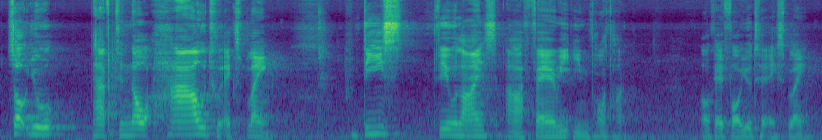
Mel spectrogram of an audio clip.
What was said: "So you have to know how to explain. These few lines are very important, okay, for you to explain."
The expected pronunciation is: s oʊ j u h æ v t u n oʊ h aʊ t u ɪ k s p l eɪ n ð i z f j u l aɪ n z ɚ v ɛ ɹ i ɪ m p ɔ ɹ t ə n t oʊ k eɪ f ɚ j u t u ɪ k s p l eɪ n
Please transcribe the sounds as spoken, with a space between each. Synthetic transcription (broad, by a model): s oʊ j u h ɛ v t u n oʊ h aʊ t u ɪ k s p l eɪ n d i s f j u l aɪ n s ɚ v ɛ ɹ i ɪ m p ɔ t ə n t oʊ k eɪ f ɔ j u t u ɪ k s p l eɪ n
